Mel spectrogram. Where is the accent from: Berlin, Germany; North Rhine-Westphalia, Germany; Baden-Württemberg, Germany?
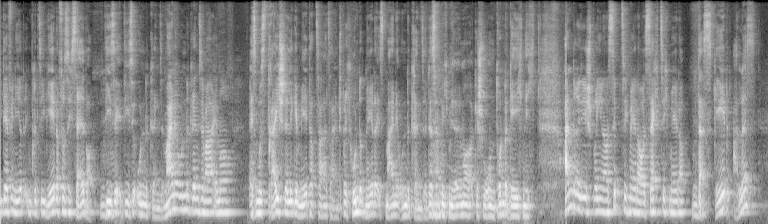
Baden-Württemberg, Germany; Stuttgart; Ich bin hier in Stuttgart-Möhringen, meine Heimat, bin ich aufgewachsen.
